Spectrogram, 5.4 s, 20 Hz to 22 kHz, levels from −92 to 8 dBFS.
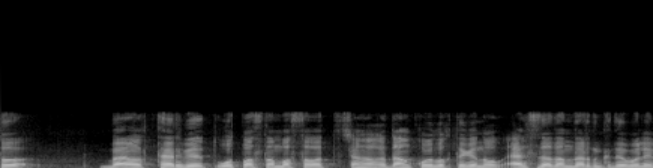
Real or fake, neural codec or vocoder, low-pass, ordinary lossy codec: real; none; 7.2 kHz; none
